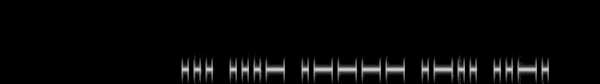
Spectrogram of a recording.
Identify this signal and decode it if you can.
Morse code, heard as a keyed tone, about 20 wpm, 700 Hz. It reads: SV1LF
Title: DXCC-100 Call Signs - 5 Characters - Repeated 3x - 20wpm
